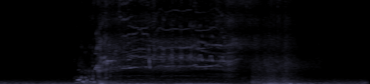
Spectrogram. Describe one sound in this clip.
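A deep creature growl rumbles and snarls.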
